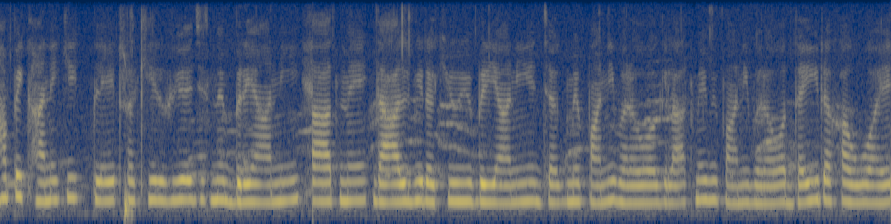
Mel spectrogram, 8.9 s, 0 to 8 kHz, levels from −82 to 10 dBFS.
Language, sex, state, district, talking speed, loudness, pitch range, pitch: Hindi, female, Maharashtra, Dhule, 215 wpm, -17 LUFS, 200-220 Hz, 210 Hz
